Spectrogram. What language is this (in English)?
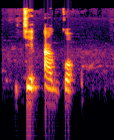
Aja (Benin)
